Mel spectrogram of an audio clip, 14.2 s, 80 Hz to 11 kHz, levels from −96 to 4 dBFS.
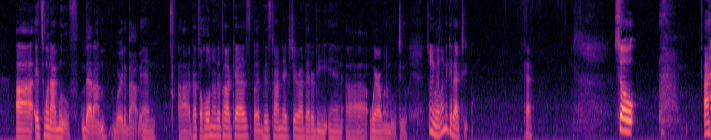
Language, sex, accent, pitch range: English, female, American, 120-160 Hz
